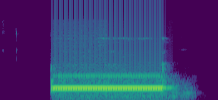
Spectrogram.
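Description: A single sustained telephone dialing tone from the Pavillio televisit phone service, about a second long, clear and steady, then a faint fading tail, with no talk.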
